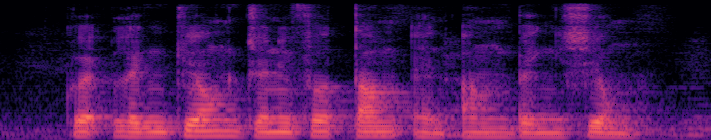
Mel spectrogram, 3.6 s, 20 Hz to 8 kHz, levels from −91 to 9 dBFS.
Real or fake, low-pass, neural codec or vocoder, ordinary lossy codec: real; 7.2 kHz; none; AAC, 48 kbps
